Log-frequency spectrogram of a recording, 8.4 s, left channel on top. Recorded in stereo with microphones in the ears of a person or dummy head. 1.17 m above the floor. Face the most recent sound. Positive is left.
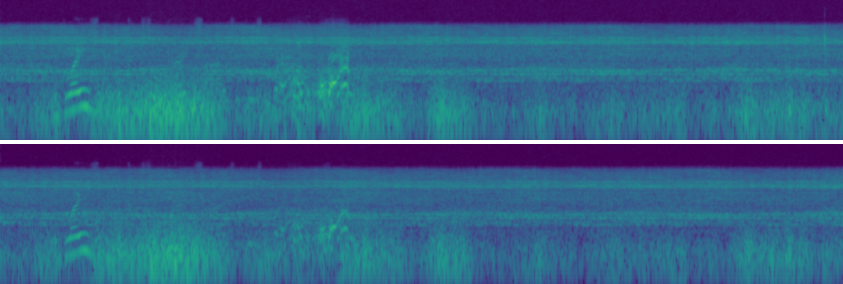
turn(degrees=75)  # may be behind; listen again after turning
